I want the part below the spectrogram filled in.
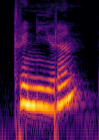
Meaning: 1. to work out, to exercise, to train 2. to train, to coach
- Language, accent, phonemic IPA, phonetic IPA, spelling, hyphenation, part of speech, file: German, Austria, /tʁɛˈniːʁən/, [tʁɛˈniːɐ̯n], trainieren, trai‧nie‧ren, verb, De-at-trainieren.ogg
